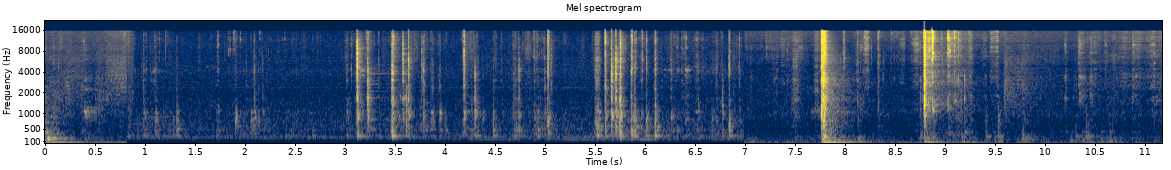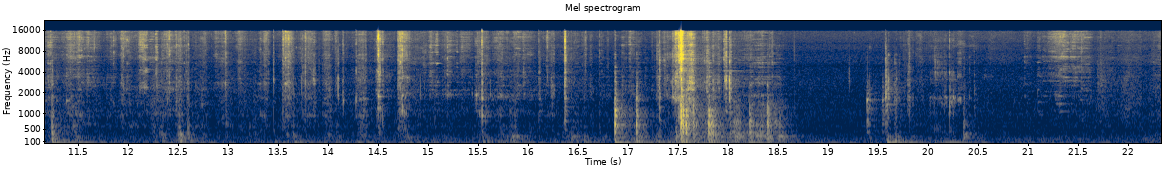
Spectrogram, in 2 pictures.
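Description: Clicks, scrapes and metallic clinks of the old radio's circuit board being handled and worked free of its sheet-metal chassis. Sharper knocks come about eight seconds in, again a second later, and near seventeen and a half seconds.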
